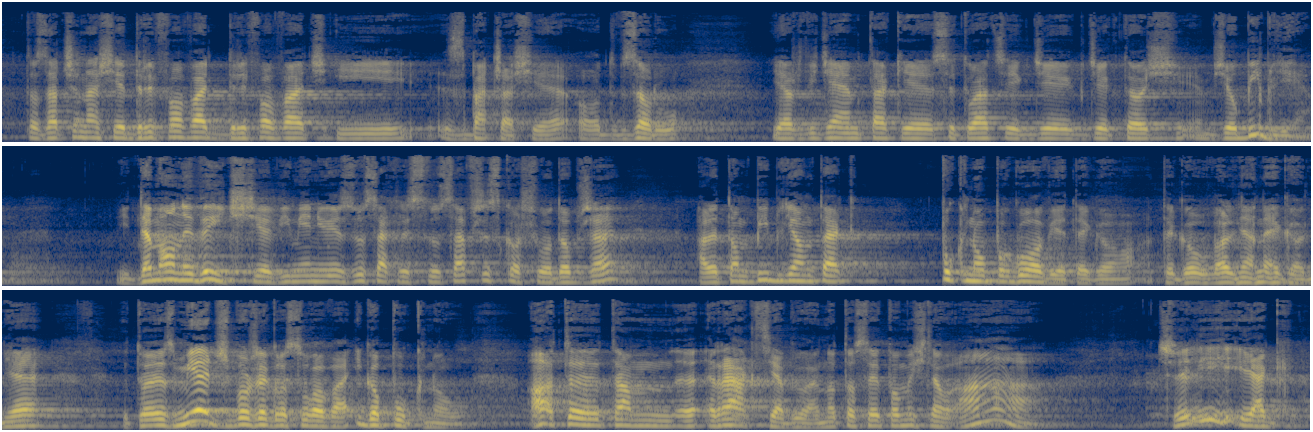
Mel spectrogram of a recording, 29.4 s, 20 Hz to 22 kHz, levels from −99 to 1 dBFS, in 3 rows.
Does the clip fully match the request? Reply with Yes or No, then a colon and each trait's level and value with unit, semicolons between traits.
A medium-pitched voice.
Yes: medium, 150 Hz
